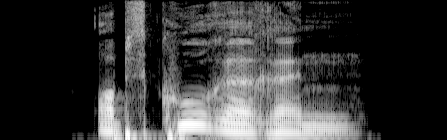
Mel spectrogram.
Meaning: inflection of obskur: 1. strong genitive masculine/neuter singular comparative degree 2. weak/mixed genitive/dative all-gender singular comparative degree
- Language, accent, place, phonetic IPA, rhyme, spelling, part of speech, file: German, Germany, Berlin, [ɔpsˈkuːʁəʁən], -uːʁəʁən, obskureren, adjective, De-obskureren.ogg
